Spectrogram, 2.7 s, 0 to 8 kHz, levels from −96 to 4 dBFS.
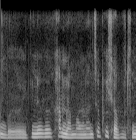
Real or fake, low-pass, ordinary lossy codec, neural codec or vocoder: real; 7.2 kHz; none; none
